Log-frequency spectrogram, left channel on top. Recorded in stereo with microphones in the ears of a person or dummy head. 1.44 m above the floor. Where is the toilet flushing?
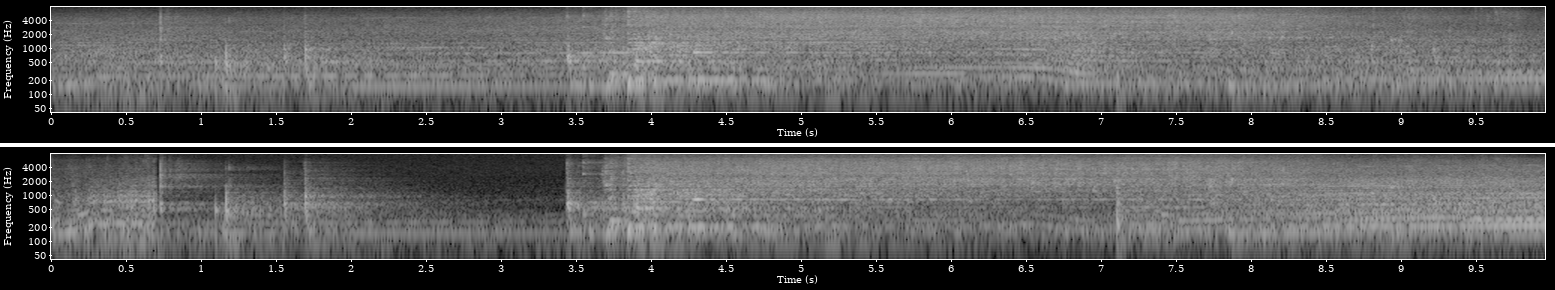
5° right (ahead or behind), 1.2 m.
